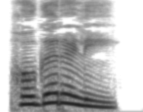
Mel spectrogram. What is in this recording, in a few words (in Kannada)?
"ಹಕ್ಕೆರಲು", Kannada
